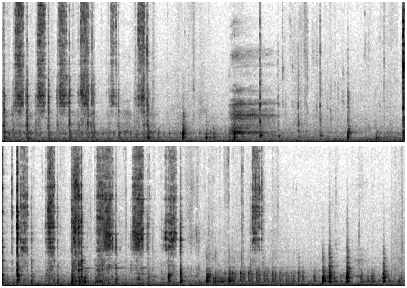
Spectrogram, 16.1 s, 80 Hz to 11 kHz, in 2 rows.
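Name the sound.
16mm ratchet tightening brake caliper bolts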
